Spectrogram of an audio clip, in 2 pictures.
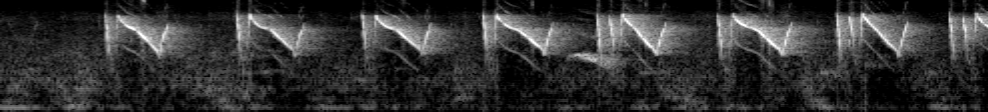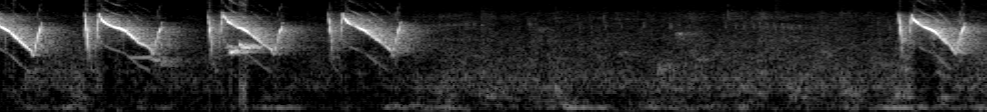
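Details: Repeated bright, descending notes from a hill prinia, about ten in a steady row, then a pause of some three seconds before one more note; faint background hiss.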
